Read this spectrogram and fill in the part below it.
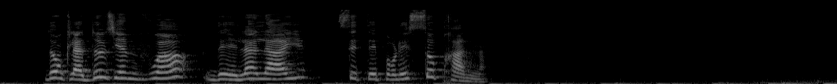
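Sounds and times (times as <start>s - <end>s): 
voice: 0.5s - 5.0s.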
